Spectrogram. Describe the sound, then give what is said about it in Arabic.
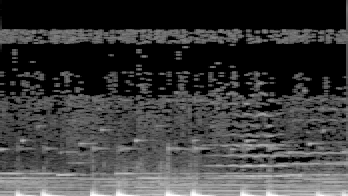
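A heartbeat thumps in steady paired lub-dub beats, about five double beats, low and loud with no talk, as someone presses an ear to a bedroom door during a horror story. “مش سمع حاجة. مش سمع غير يا دوب دقات قلبي.”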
